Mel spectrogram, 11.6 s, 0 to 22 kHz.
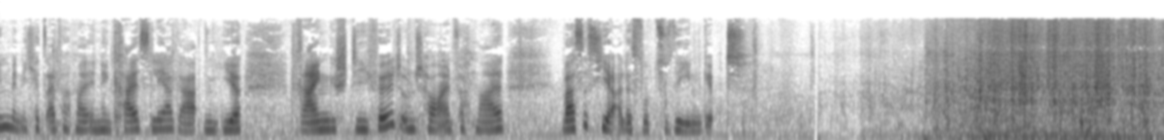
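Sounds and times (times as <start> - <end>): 
speech: 0.1 - 7.6
small fountain splashing into a small pond in a district teaching garden: 9.2 - 11.6.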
